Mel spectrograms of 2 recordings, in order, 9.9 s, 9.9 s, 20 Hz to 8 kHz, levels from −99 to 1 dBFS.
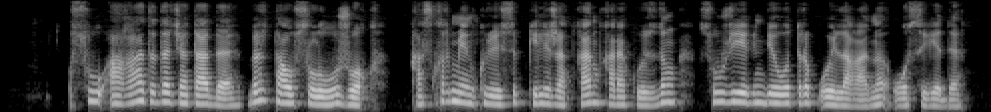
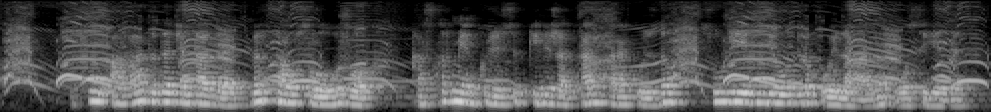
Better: first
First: none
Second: background sound (Cheering); 10 dB below the speech // room echo; dies away in 0.6 s

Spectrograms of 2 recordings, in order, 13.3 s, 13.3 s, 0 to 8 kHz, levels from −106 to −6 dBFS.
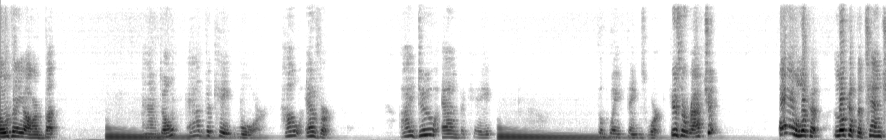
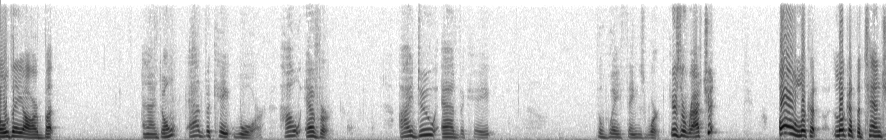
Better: second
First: noise reduction (neural mask model DeepFilterNet 3)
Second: none

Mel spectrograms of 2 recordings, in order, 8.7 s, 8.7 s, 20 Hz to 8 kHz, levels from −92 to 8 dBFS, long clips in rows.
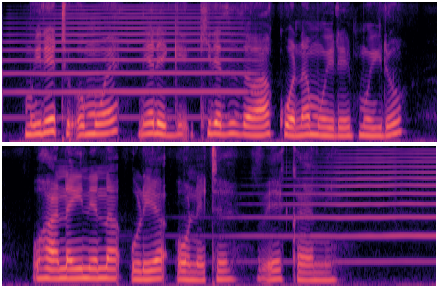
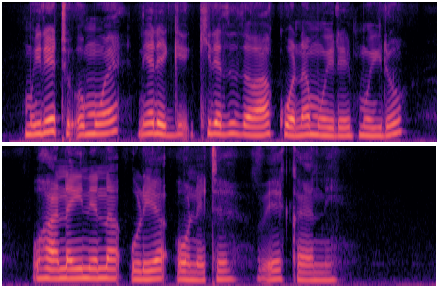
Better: second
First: background sound (Trumpet); 17 dB below the speech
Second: none

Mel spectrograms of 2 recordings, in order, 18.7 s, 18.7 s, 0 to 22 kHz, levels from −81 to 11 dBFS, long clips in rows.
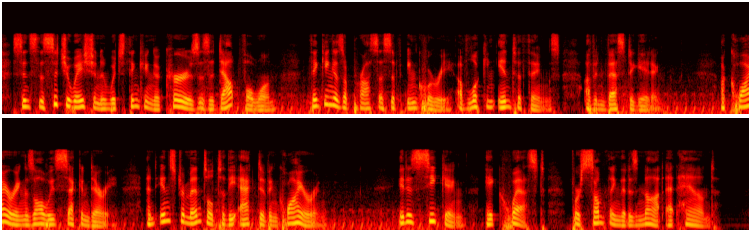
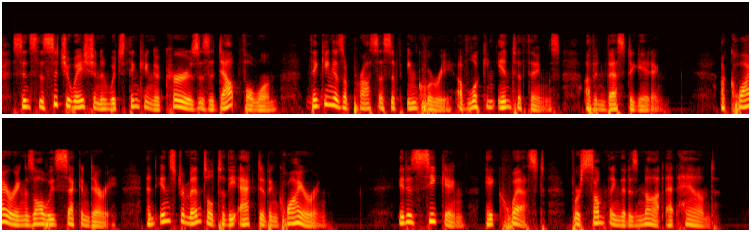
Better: second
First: background sound (Engine starting / Car); 18 dB below the speech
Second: none

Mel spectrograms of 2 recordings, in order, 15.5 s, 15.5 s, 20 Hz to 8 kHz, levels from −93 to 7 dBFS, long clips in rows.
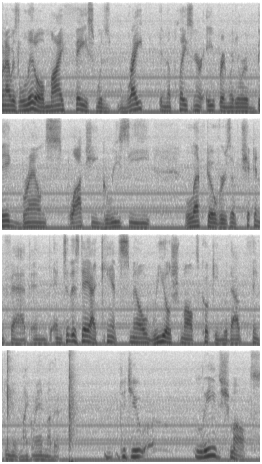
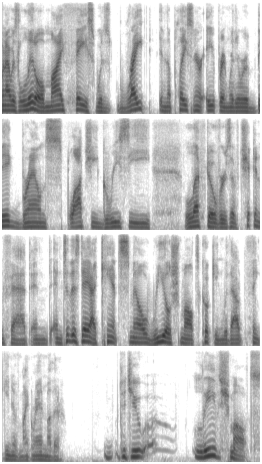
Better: second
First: background sound (Car + Clapping); 12 dB below the speech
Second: none

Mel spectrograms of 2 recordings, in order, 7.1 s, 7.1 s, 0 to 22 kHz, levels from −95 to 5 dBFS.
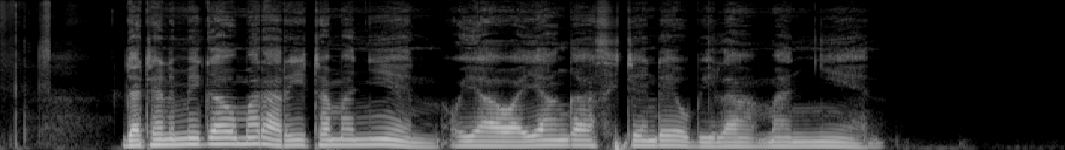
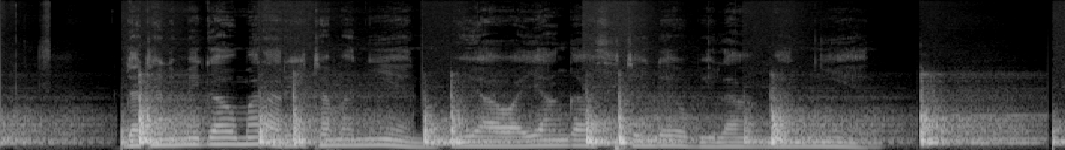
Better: first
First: none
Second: background sound (Thump, thud); 5 dB above the speech

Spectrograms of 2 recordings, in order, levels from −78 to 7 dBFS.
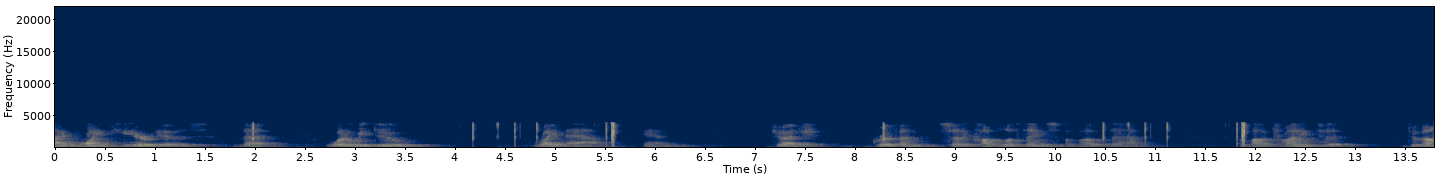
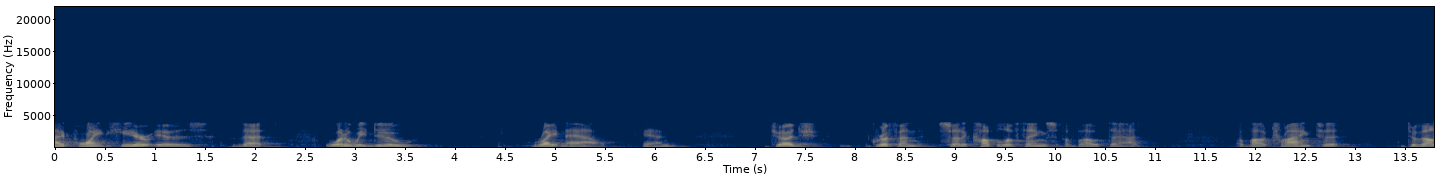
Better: second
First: background sound (Crack); 2 dB above the speech // room echo; dies away in 0.6 s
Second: none

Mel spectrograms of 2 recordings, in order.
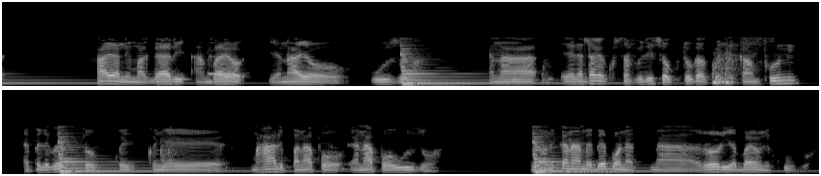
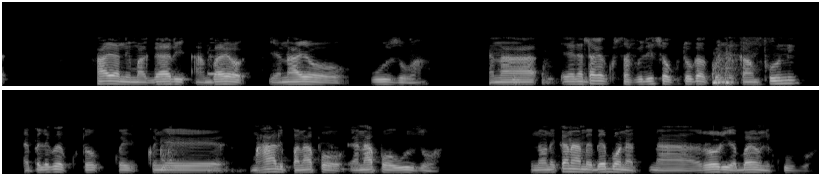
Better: second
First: background sound (Bowed string instrument); 8 dB below the speech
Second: none

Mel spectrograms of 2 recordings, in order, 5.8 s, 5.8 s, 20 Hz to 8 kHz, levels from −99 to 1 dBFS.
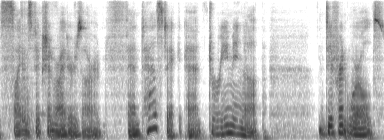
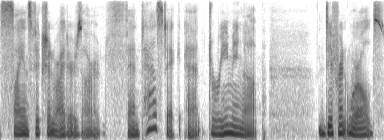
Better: second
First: noise reduction (neural separator model SepFormer DNS4)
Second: none

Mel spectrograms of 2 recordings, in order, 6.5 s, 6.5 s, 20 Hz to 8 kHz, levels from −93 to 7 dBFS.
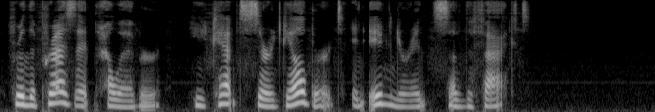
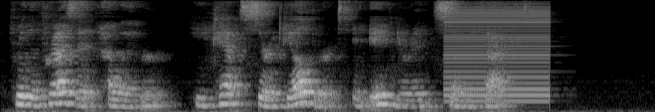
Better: first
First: none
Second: background sound (Alarm); 7 dB below the speech // room echo; dies away in 0.4 s

